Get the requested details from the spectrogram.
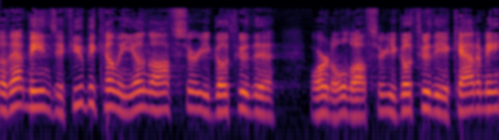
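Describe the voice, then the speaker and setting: A man's fairly quick, fairly high-pitched speech with ordinary pitch variation, an unremarkable speaking voice, dry and close with no echo, over a quiet background. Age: 60s. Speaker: guest pastor. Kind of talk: sermon. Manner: casual.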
